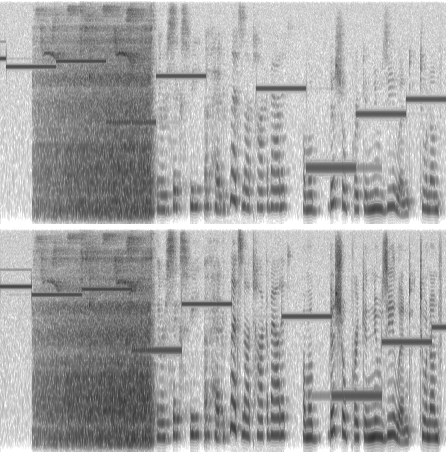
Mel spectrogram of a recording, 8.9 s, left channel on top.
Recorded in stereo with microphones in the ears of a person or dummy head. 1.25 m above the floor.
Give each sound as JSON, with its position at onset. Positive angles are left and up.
{"t": 0.6, "sound": "dripping", "side_deg": -15, "distance_m": 8.0}
{"t": 3.1, "sound": "a woman speaking", "side_deg": -65, "distance_m": 2.5}
{"t": 4.6, "sound": "a woman speaking", "side_deg": -50, "distance_m": 0.6}
{"t": 6.1, "sound": "a woman speaking", "side_deg": -60, "distance_m": 0.6}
